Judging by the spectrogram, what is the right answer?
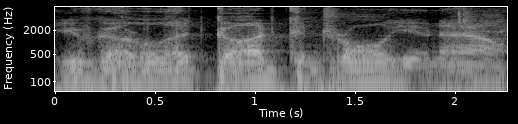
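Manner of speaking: soft, gravelly preacher voice, quietly growled. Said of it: "grovelly being like".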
